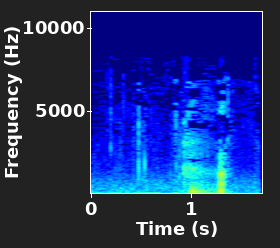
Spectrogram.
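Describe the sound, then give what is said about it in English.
A person imitates the high-pitched yip-yip call of a Tasmanian tiger, like a fox terrier dog: two short, sharp yips about a third of a second apart, moderately faint against a quiet background, with no talking. “Out of nowhere came this mysterious yip-yip, like a fox terrier dog, a high-pitched yip-yip, and almost immediately an echo, like that.”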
